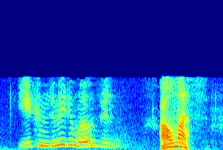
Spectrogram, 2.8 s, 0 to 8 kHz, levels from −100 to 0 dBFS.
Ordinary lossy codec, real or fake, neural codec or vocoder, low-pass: AAC, 16 kbps; fake; codec, 16 kHz, 0.5 kbps, X-Codec, HuBERT features, trained on LibriSpeech; 7.2 kHz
